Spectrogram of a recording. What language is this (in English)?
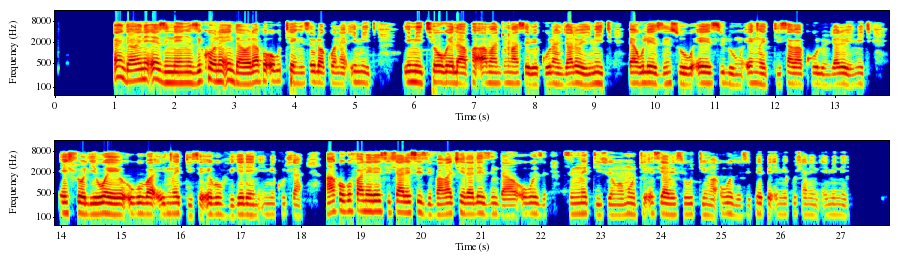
North Ndebele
